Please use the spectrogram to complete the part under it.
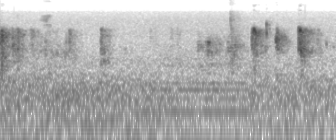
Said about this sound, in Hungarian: Nem hallok, már valaki kurvára gépel. Hát. Továbbra se hallom, mert valaki még mindig kurvára gépel.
